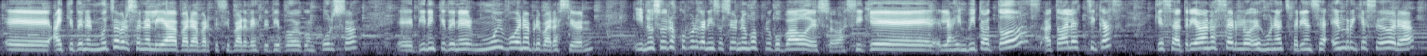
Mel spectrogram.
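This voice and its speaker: High-voiced Chilean woman in an interview. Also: fast talker, fairly bright tone, soft background music. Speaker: pageant organizer. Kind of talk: on-camera interview. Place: outdoors on a lawn. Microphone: handheld reporter microphone.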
